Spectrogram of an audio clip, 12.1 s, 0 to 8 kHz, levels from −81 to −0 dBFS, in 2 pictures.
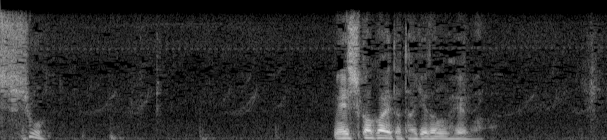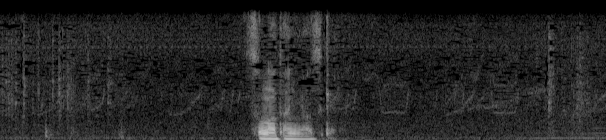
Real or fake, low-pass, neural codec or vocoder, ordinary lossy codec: real; 7.2 kHz; none; none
